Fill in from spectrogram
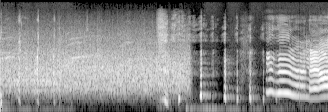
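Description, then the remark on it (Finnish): A canned applause sound effect, triggered by pressing a button, plays: dense, steady clapping for about three seconds, then cuts off abruptly as people laugh and start talking. “se on se aplodit ollut se oikea nappula.”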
